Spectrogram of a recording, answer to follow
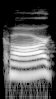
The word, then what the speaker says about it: Kaehr: We found out it is pronounced Kaehr, Kaehr, pronounced Kaehr down there.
